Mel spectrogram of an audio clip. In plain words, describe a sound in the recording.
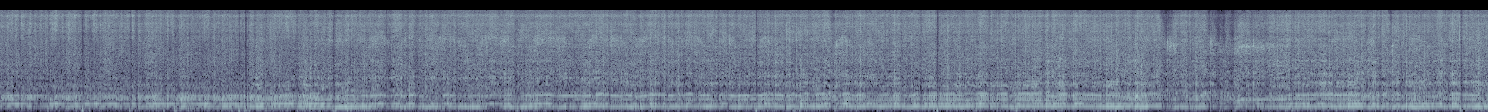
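A petrol string trimmer engine whines steadily close by.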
